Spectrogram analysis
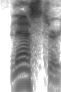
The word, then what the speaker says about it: Nestor: I guess I am Nester he is Luke we are wnst am570 talson Baltimore we never stop with a my name rhymes with jester Nester Jester we're Baltimore POS POS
